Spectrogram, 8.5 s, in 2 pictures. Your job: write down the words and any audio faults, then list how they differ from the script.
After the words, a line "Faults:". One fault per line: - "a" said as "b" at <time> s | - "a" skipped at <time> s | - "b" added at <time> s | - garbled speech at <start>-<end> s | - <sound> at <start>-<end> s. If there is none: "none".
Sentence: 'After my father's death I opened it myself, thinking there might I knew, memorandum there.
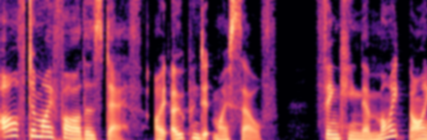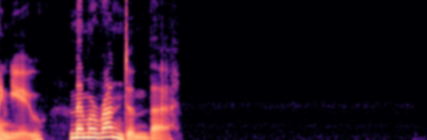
'After my father's death I opened it myself, thinking there might I knew, memorandum there.
Faults:
none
